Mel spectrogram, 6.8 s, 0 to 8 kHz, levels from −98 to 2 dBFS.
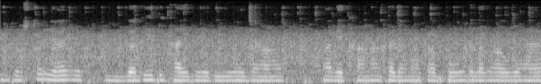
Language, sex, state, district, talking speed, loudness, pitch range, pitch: Hindi, male, Bihar, Katihar, 150 wpm, -18 LUFS, 145-150 Hz, 145 Hz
